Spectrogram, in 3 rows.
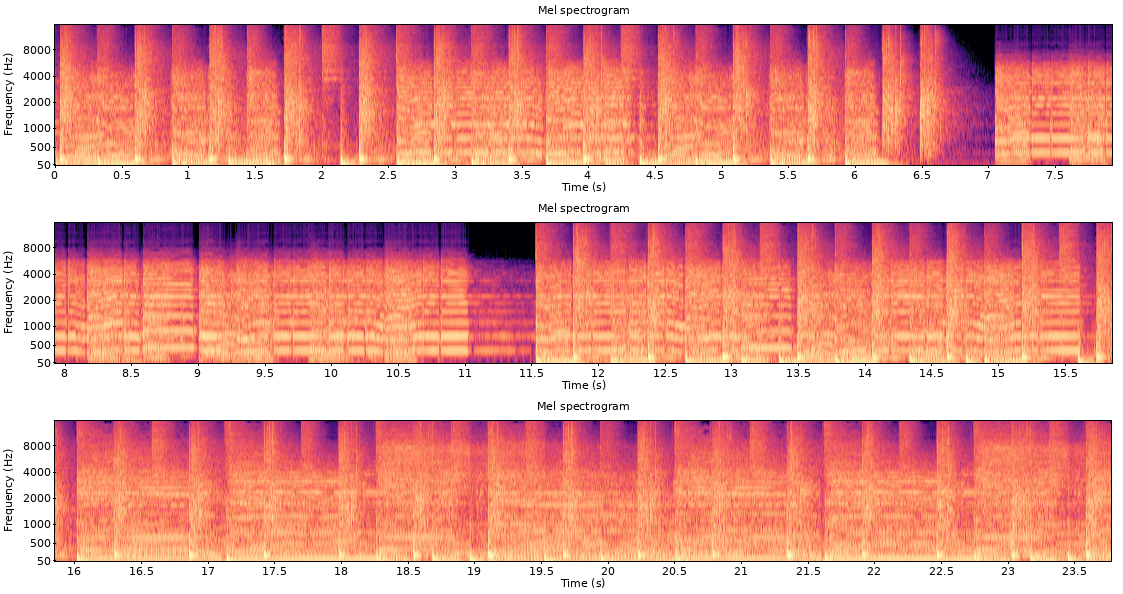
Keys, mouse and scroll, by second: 0.7-1.3 scroll up 13, 1.3 middle click, 2.0 scroll up 3, 3.6 click, 9.3 click, 13.2-13.9 scroll down 13, 14.1 middle click, 14.7-15.9 scroll up 9, 15.9-16.8 scroll up 2, 18.7 middle click, 20.7 middle click, 21.8 click.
